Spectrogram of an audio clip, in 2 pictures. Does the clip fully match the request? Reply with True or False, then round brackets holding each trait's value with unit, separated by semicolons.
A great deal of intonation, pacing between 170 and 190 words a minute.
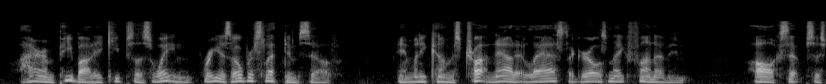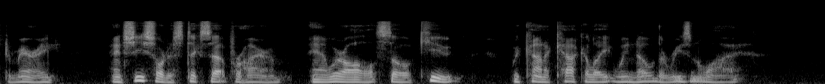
False (3.5 semitones; 180 wpm)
